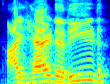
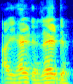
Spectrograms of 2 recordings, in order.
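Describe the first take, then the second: First: 'Read' is said with a long 'ee' vowel. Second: 'Read' is said with a short 'e' vowel. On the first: The speaker calls it wrong. "गलत" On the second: The speaker calls it right. "हैड के बाद आ जाए, तो रीड को रेड बोलते हैं"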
